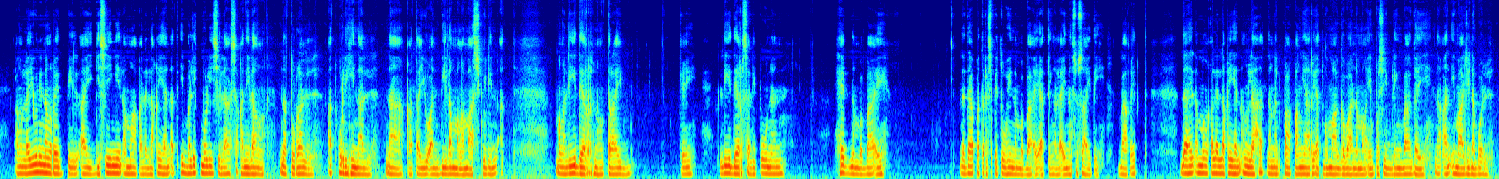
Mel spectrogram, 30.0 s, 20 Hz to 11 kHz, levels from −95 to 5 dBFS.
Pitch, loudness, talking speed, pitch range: 120 Hz, -17 LUFS, 125 wpm, 110-125 Hz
